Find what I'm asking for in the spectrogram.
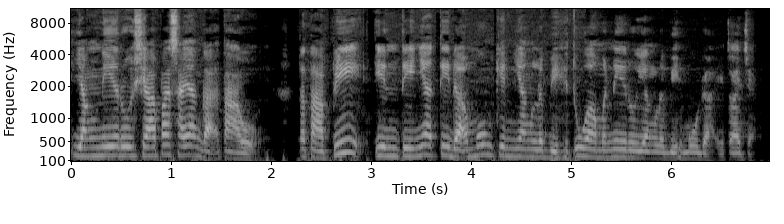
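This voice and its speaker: A man's voice: on the high side, slight background noise. Man taunting viewers on a live stream. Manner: taunting, challenging with rhetorical questions; chuckles mockingly between points.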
